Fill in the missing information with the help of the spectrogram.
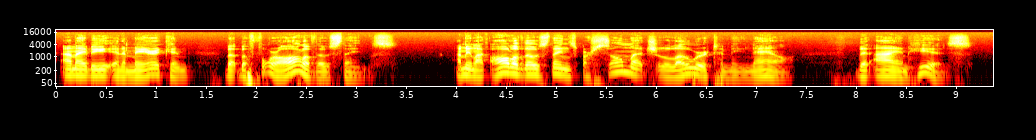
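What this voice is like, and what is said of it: Deep Arkansas twang. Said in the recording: “that Arkansas, you know, you can hear my deep twang here on the on the microphone”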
